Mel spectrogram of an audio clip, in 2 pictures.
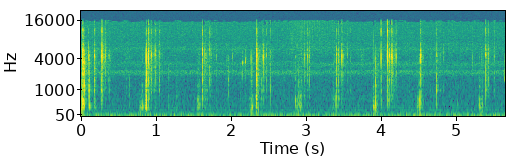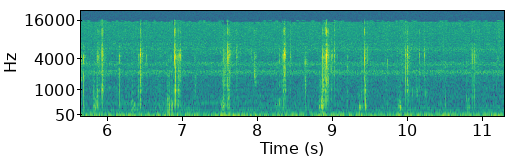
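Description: Dry basmati rice grains crunching between the teeth as they are chewed: irregular crisp cracks, about one or two a second, the loudest near the start.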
